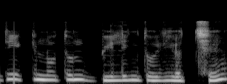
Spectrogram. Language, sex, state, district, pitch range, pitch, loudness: Bengali, male, West Bengal, Jalpaiguri, 185-220 Hz, 195 Hz, -22 LUFS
